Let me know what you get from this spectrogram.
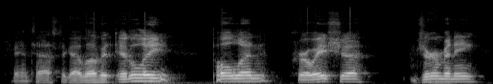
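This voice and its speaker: A man's voice: medium pitch, lively intonation, a little slow. A man hosting a video call meetup, upbeat and encouraging in casual chat. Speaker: host.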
